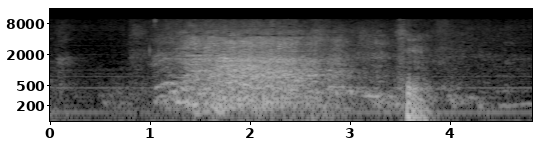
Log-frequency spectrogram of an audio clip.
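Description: A large audience applauds and cheers in a big hall.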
